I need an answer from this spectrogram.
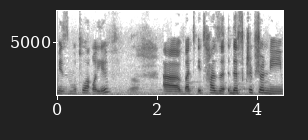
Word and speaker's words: Ollyve: Yes, and it's Mutua Ollyve, My name is not Mutua Ollyve, it's Ollyve. That is how it's pronounced.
